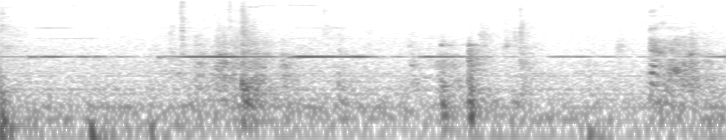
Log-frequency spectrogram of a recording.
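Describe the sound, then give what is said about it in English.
A balcony door is handled and shut with a few sharp knocks and thuds, while a steady reversing beep and rumble from a garbage truck dumping outside the balcony carry in. “But hold on, let me shut my balcony door.”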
